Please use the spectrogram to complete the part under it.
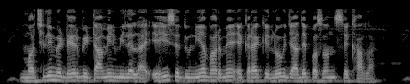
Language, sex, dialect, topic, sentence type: Bhojpuri, male, Southern / Standard, agriculture, statement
